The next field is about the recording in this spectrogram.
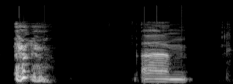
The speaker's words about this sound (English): Sorry, I have got a cough, but it's not COVID, don't worry.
